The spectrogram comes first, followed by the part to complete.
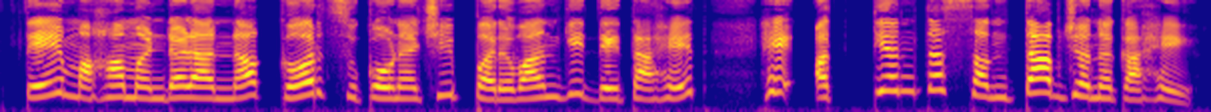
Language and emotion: Marathi, angry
